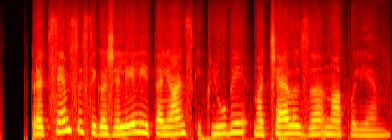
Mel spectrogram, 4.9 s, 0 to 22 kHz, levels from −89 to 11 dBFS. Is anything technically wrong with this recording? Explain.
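Yes. For the whole speech clip the audio shows heavy damage from 1-bit DFPWM compression. Each sample carries a single bit that nudges an adaptive level up or down, so the waveform is traced as a staircase of small steps, consistent with a stream around 48 kbps. The sound is fuzzy and crackly, with dense hiss covering the treble.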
